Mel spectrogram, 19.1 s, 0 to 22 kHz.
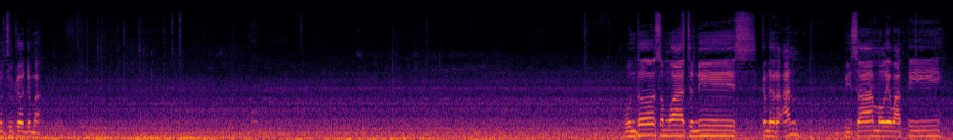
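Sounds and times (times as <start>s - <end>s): car engine rumble: 0.0s - 19.0s
road noise inside car: 0.0s - 19.0s.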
